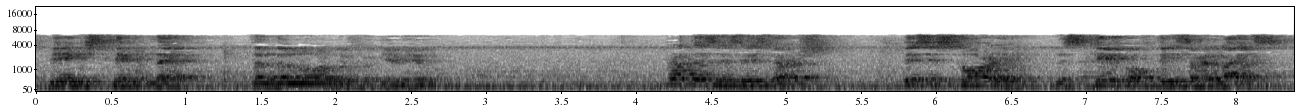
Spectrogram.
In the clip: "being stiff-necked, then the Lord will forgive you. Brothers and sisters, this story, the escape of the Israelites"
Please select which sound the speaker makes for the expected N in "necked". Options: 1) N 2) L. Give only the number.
2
